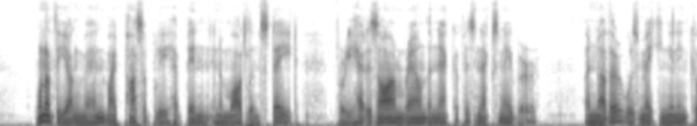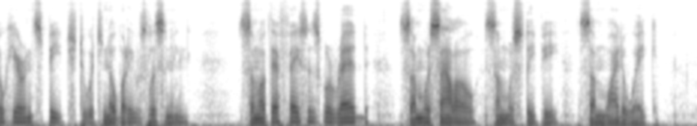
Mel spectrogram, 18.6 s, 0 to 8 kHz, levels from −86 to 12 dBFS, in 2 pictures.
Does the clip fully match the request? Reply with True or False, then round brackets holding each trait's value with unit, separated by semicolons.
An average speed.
True (165 wpm)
